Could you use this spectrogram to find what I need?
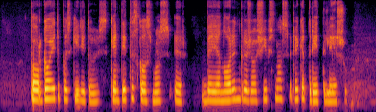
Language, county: Lithuanian, Marijampolė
